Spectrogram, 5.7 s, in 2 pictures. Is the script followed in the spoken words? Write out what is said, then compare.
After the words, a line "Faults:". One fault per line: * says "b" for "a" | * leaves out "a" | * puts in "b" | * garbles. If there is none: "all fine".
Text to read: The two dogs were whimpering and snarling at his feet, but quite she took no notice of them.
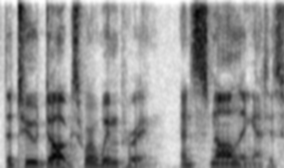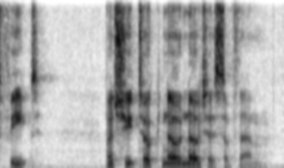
The two dogs were whimpering and snarling at his feet, but she took no notice of them.
Faults:
* leaves out "quite"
